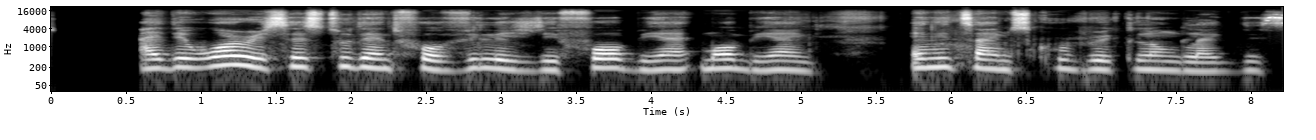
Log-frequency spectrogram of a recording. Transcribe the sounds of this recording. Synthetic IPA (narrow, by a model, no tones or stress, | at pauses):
aɪdewɔɹisestʰudɛ̃ntfɔviled͡ʒdefɔmɔbihãɪ̃nd | ɛnitʰãɪ̃mskʰulbɹeklɔ̃ŋɡlaɪk̚dis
